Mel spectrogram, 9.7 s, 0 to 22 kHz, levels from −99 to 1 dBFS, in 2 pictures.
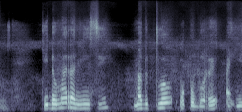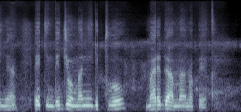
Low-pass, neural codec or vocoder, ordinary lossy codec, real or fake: none; codec, 44.1 kHz, 2.6 kbps, DAC; none; fake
